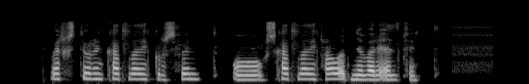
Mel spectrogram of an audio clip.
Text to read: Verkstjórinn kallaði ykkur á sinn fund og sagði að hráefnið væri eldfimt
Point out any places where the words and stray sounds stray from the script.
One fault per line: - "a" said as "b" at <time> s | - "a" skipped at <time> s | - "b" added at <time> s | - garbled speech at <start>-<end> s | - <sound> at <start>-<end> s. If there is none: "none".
- "sinn" skipped at 1.7 s
- "sagði" said as "kallaði" at 2.8 s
